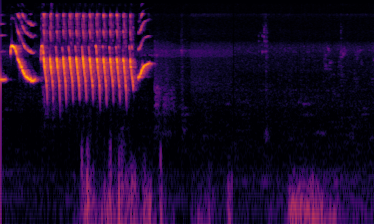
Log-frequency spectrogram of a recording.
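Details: Captive Atlantic canary with a long rolled song used as a stimulus for lazy singers: a quick sweeping note, a fast pulsing trill lasting over a second, then near silence with faint low background rumble.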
